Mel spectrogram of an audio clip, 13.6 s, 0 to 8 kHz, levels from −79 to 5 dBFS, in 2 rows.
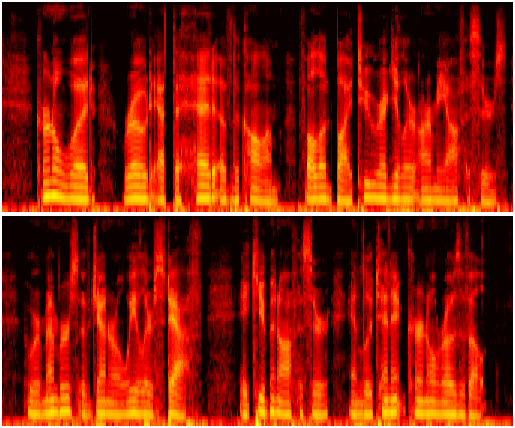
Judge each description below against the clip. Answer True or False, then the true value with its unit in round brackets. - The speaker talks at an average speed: False (130 wpm)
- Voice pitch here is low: True (120 Hz)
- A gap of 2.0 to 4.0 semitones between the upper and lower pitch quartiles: True (2.5 semitones)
